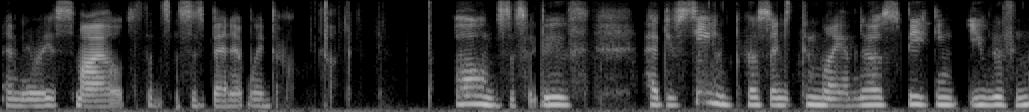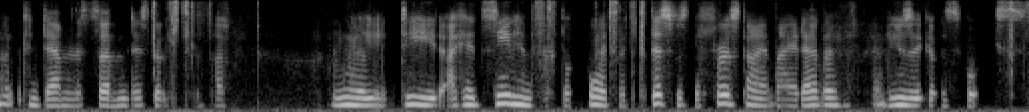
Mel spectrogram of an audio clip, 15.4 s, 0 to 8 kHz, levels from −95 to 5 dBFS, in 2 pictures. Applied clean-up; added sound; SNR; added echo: neural diffusion model UNIVERSE++.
